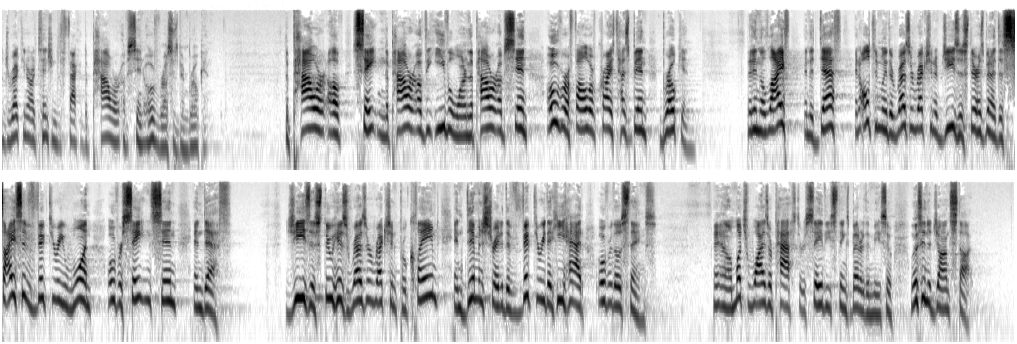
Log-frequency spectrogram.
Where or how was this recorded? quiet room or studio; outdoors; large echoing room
large echoing room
